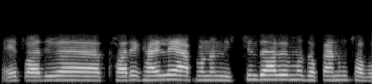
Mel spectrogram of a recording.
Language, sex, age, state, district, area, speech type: Odia, female, 60+, Odisha, Angul, rural, conversation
